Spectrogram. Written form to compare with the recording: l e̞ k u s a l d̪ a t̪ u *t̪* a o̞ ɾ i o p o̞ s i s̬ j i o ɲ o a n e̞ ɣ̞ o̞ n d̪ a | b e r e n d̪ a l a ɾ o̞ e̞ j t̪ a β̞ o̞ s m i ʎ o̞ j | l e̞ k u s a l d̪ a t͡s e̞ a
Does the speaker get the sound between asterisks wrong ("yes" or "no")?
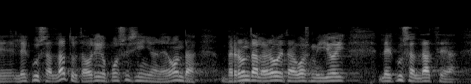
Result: no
